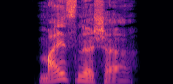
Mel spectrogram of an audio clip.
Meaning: inflection of meißnisch: 1. strong/mixed nominative masculine singular 2. strong genitive/dative feminine singular 3. strong genitive plural
- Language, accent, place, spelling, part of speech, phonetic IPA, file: German, Germany, Berlin, meißnischer, adjective, [ˈmaɪ̯snɪʃɐ], De-meißnischer.ogg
